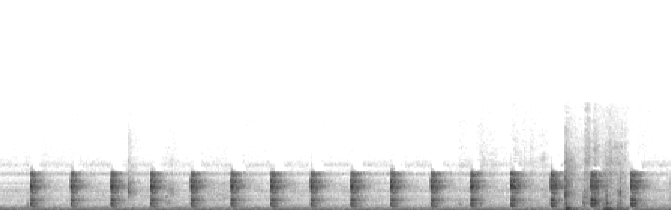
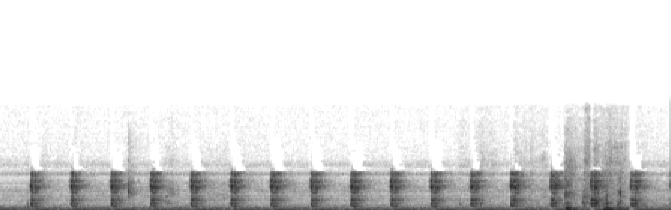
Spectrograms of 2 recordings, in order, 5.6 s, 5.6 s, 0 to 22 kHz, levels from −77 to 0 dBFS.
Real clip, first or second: first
